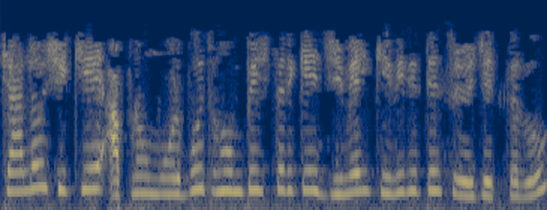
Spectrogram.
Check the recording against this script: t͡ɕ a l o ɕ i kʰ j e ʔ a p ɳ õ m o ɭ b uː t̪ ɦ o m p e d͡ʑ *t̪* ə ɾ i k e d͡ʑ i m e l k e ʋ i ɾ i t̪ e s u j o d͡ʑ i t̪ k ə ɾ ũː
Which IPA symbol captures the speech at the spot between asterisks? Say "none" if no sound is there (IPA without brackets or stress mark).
t̪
